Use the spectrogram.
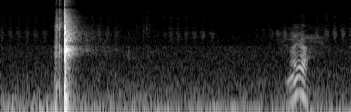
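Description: A single sharp snap of a slingshot shot near the start, followed by quiet background and a short voiced sound later.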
